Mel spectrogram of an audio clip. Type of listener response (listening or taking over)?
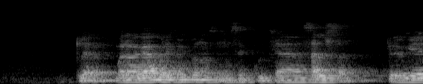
taking over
